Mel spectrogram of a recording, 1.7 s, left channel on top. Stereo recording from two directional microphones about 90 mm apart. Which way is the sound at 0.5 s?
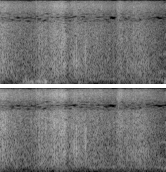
20° right (ahead or behind).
